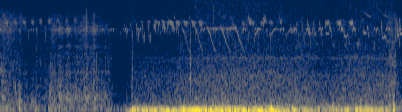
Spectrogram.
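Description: A small bird singing a rapid run of short, high notes, each falling in pitch. The song starts about two and a half seconds in over a low rumble, with a single knock about five and a half seconds in.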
